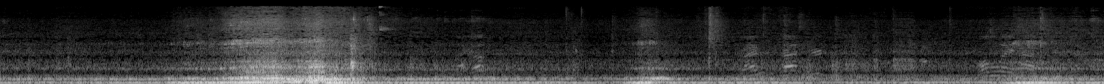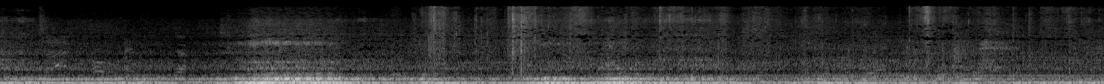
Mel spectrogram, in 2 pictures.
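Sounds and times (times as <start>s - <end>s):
truck engine revving: 0.0s - 22.0s.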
